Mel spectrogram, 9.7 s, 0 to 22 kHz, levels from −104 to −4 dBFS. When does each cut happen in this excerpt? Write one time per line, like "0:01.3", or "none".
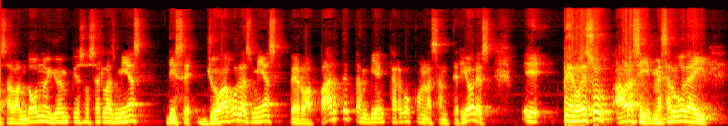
0:07.4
